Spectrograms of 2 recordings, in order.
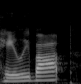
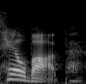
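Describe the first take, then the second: First: The first word has two syllables. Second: The first word has one syllable. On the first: The speaker calls it wrong. "I think I said Haley Bop" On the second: The speaker calls it right. "I think it's Hale Bop"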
